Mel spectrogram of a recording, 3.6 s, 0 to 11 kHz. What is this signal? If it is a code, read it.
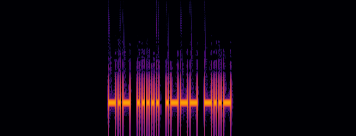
Morse code, heard as a keyed tone, about 49 wpm, 700 Hz. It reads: K5JX
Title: Call Signs Repeated 2x - 50wpm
